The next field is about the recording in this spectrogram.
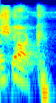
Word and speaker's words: Shough: Chuck. It's Chuck. Chuck. Yeah. It's not spelt like that. It's like S H O U G H and it's pronounced Chuck.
